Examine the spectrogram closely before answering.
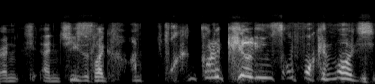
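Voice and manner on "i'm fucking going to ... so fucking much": very high, sputtering, rage-choked voice. Retelling an anime scene: imitating someone choking on rage. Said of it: "choking on her own rage".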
